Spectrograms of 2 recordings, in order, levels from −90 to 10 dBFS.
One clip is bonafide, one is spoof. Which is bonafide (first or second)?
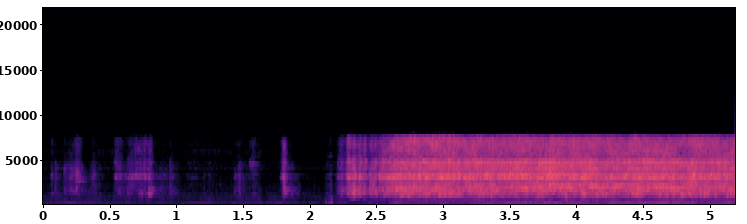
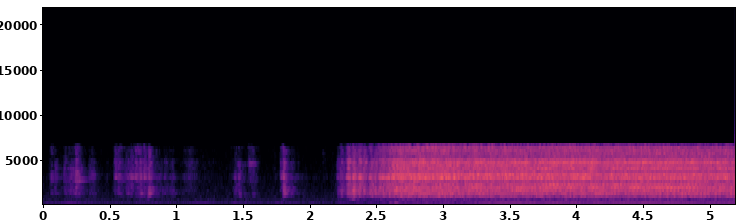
second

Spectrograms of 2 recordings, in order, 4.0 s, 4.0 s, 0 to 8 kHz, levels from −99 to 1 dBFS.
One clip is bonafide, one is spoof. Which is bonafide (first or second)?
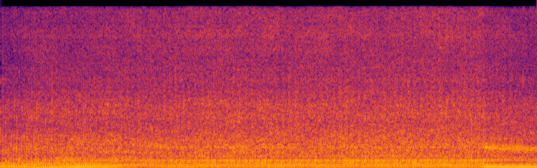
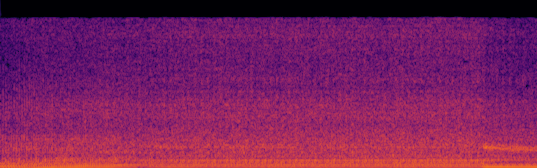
second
